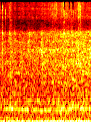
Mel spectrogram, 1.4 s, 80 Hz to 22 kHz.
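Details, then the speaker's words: DK2 Warrior Samurai 17,500 lb winch on MAXXD roll-off trailer after repair with manufacturer-supplied parts, pulling a car up: steady low motor hum, no grinding or knocking; winch runs normally. "Let's see if this lines up. Pulls up without any drama."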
